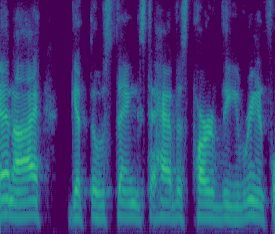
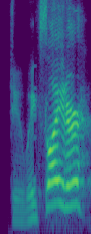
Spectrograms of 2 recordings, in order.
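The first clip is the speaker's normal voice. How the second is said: hammed-up hillbilly take on the SpongeBob narrator, higher and louder; 6 semitones higher, 6 dB louder than usual. Teacher mimicking the SpongeBob narrator in a hillbilly accent. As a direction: announce the time jump like a cartoon narrator, in a put-on hillbilly accent. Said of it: "I was gonna try that with a French accent, but all I can really pull off is hillbilly".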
